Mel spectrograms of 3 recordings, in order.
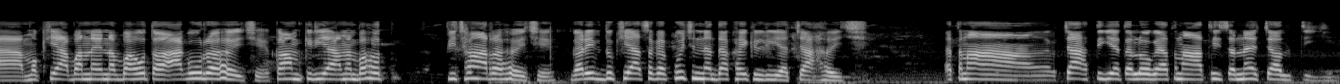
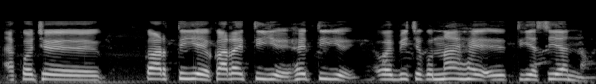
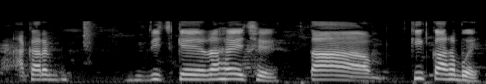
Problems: none marked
